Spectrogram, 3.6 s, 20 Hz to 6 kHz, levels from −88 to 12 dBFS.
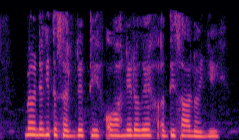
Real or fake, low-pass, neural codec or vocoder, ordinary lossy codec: real; 5.4 kHz; none; AAC, 32 kbps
